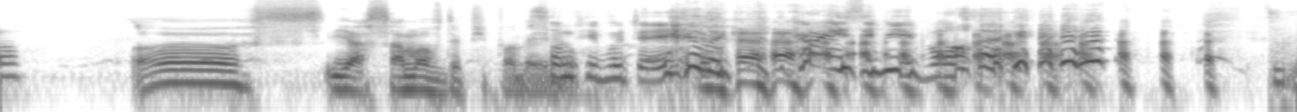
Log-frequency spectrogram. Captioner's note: laughing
